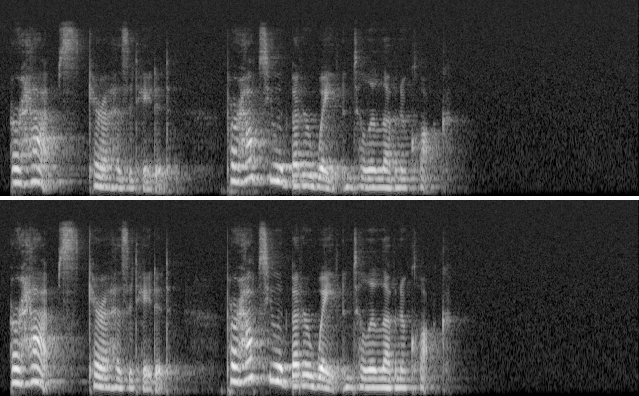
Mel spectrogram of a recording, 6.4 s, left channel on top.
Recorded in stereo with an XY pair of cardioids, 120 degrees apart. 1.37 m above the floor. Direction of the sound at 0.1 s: 35° right.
